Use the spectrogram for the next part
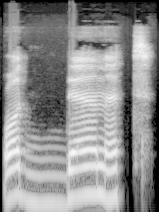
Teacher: لدينا تنوين وبعده ميم، فالحكم إدغام كامل مع غنة أكمل ما تكون. قدمت، نفخم القاف نشد الدال ونهمس التاء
